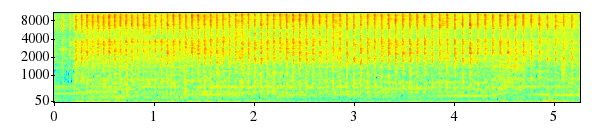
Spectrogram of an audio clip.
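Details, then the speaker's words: Brand new Cannondale bike with hydraulic disc brakes: fast freewheel ticking with a light swish each wheel turn as the disc rubs one pad, probably the left one, which cannot really be adjusted. "The disc is somewhere touching on one of the pads. I think it's the left one. And you are not really able to adjust that."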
